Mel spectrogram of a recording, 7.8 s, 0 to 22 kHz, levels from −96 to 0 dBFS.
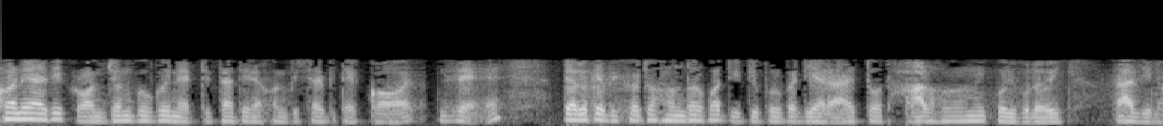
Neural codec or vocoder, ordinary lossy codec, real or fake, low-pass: none; AAC, 16 kbps; real; 3.6 kHz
